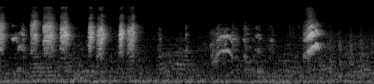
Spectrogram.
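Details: Budgerigars kept in a colony with birdhouses: quick series of high scratchy chirps in rapid bursts, then a pause and a couple of further warbled chirps, over steady background noise.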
